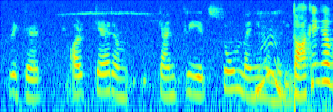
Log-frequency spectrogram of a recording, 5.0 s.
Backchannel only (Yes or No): No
